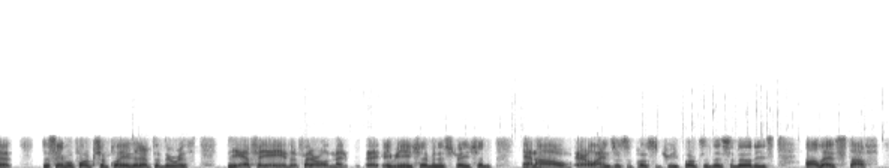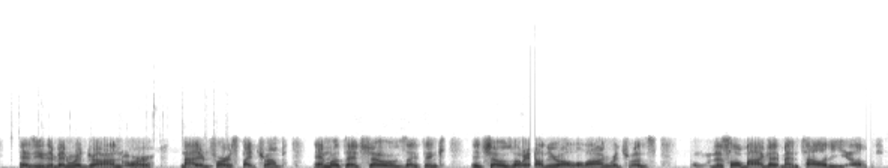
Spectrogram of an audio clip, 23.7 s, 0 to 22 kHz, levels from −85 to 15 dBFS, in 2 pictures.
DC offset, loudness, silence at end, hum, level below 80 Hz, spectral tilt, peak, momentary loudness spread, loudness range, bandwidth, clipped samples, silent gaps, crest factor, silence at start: under 0.1%; -16 LUFS; 0.3 s; none; -58 dBFS; -9 dB/octave; 0 dBFS; 8 LU; 2 LU; 4.3 kHz; under 0.1%; none; 16 dB; 0 s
